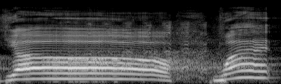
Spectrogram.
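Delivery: loud Brooklyn New York yell. Retold or imitated. Tiffany reacting to the news, Brooklyn New York shout. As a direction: bark it out Brooklyn style. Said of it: "'cause she's Brooklyn, New York".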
